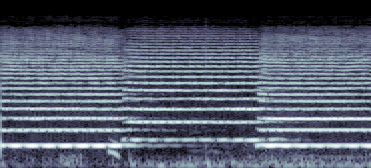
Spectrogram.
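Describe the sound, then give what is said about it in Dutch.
A fire engine siren wails loudly in a steady two-tone pattern, switching pitch back and forth at regular intervals, with the rumble of the truck beneath and no talking, as the fire brigade heads out to a house fire after the pager went off. “Nou, de pieper is net gegaan en er is een woningbrand en ze gaan nou die kant op.”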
